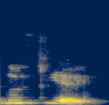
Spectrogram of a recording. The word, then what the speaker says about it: Lusher: Is that Lusher or Lucier? He pronounced it Lucier, but it's spelled Lusher. So Yeah, where, from the fancy part of a country he comes from, that's the way he said it.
